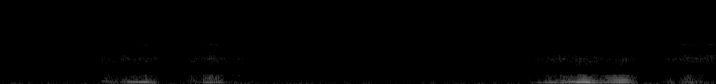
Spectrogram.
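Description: Low, rattling snores in paired bursts, separated by quiet pauses, in a quiet room. Ordinary sleep snoring.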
